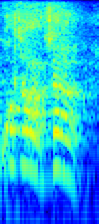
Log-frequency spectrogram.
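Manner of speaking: high squeaky mock vampire voice; mock high squeal. Friend retelling a movie, squeaky mock monster line. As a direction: squeak it out like a silly creature.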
